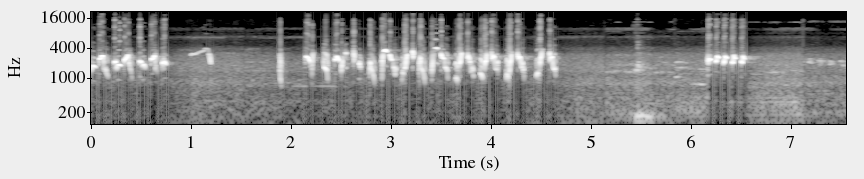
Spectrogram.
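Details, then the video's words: A sooty-headed bulbul delivers varied, bubbly song in the 'ropel ngalas' style, with quick up-and-down slurred notes in dense runs, a brief quiet spell with a faint low thud, then a short burst of chirps. "MASTERAN TRUCUKAN TERBUKTI AMPUH : Ropel Ngalas"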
